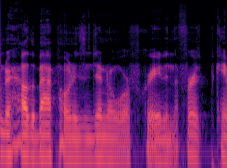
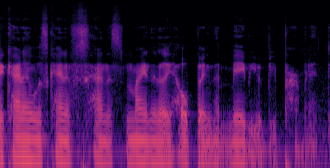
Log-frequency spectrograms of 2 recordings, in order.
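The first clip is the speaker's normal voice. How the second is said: whispering; 3 semitones lower, 11 dB quieter than usual. Real, not acted. Confessing a secret hope.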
